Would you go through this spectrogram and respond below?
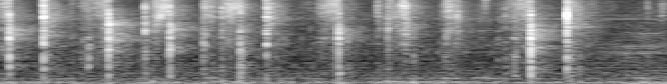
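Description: Quick riffling and flicking of playing cards as a card is shuffled back into a deck for the Sentinels of the Multiverse card game, a rapid series of soft close ticks and slaps.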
